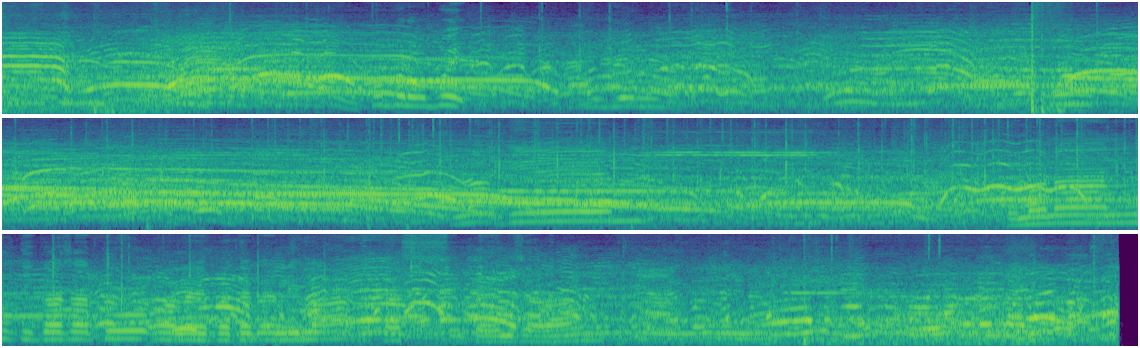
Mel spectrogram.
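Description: A crowd of young men and women cheers and shouts loudly outdoors.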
